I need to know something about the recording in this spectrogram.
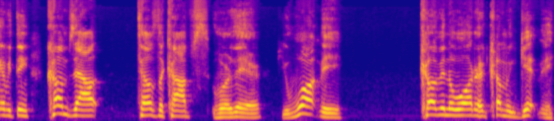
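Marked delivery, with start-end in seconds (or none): none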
